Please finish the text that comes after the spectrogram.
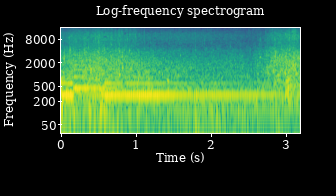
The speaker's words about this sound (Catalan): La teva esquena s'acomoda plàcidament mentre escoltes la remor contínua del mar.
